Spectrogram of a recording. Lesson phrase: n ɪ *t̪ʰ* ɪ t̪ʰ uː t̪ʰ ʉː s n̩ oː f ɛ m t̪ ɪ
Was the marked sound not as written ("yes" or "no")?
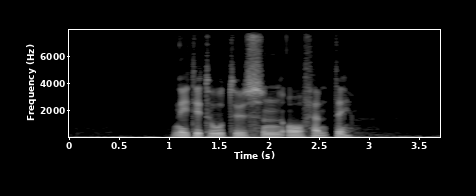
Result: yes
